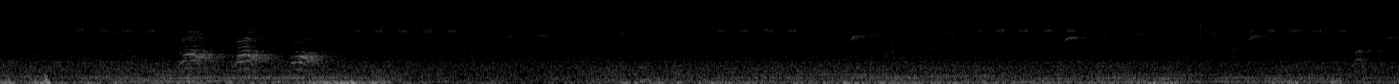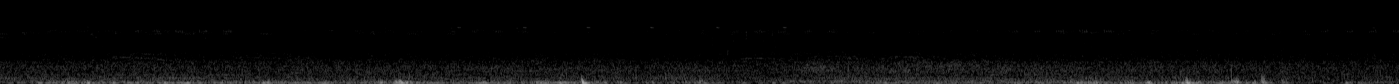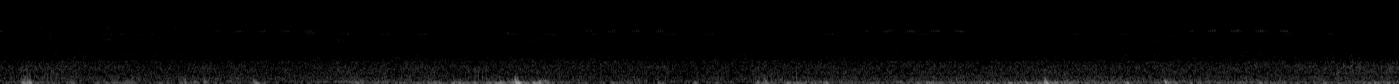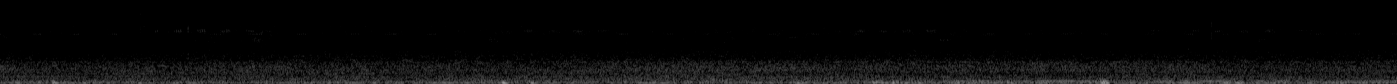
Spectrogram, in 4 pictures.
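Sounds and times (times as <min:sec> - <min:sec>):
insects trilling: 0:00.0 - 0:55.9
wind on microphone: 0:32.8 - 0:33.6.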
